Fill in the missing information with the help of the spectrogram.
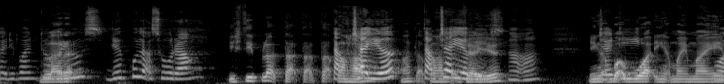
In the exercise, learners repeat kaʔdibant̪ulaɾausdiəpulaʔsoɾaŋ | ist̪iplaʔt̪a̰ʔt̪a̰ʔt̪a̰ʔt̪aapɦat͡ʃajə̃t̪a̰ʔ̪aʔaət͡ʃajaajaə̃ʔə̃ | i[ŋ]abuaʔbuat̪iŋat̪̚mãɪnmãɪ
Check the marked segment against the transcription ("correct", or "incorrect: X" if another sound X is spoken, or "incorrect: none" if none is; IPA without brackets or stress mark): correct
